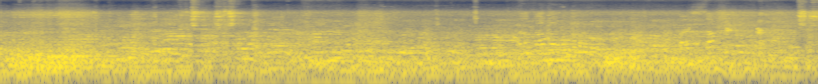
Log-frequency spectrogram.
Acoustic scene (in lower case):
crowded indoor space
